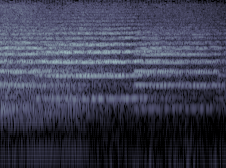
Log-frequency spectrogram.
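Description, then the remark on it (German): An ambulance siren wails steadily and loudly as the ambulance drives off carrying an injured person to hospital and turns a corner, its tones slowly sliding in pitch over a low rumble of engine and traffic, with no one speaking. “Der Krankenwagen fuhr los, schaltete die Sirene ein und fuhr um die Ecke.”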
